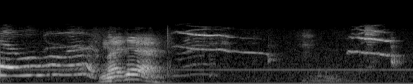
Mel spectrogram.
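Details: Mother cat calling for her kitten, wanting it back indoors: harmonic meows that slide downward, with a brief human voice overlapping in the middle and two shorter, fainter meows near the end.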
